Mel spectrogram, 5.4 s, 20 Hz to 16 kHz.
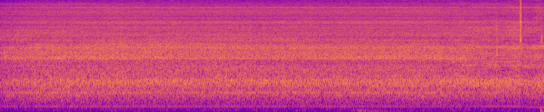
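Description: A heat gun blows a loud, steady whooshing roar of hot air, shrinking heat-shrink tubing over wire connections on taillights for a 1949 Chevrolet gasser.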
